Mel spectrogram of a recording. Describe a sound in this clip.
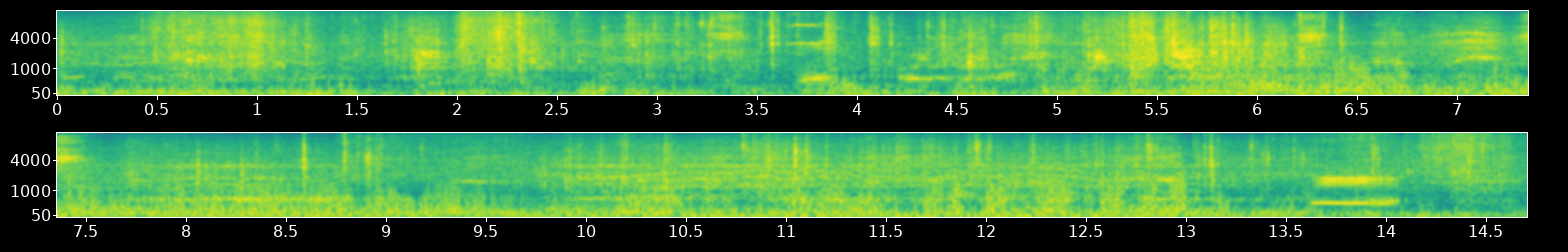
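A bicycle chain and frame clatter over bumps.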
